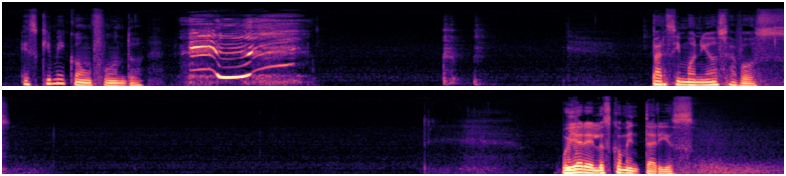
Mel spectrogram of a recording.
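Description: A young man speaks gently, close by.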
